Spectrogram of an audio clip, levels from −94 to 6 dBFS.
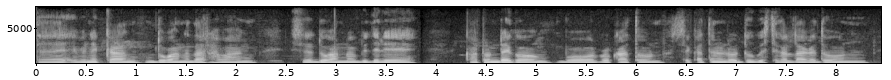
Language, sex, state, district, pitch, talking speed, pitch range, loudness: Chakma, male, Tripura, Dhalai, 115 Hz, 140 wpm, 115-120 Hz, -18 LUFS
